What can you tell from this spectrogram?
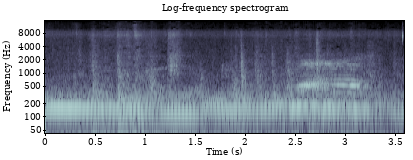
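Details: Garut sheep, ewes feeding on extra fodder: a short, nasal bleat near the end follows a stretch of low mechanical hum, rustling and munching, with occasional human voice in the background.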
